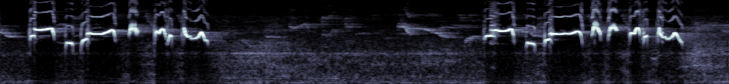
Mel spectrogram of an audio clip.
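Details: Oriental magpie-robin singing loud, clear whistled phrases of rapid repeated notes, some rising and falling, in two bursts of about two seconds each separated by a quiet pause; a faint low hum underneath.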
